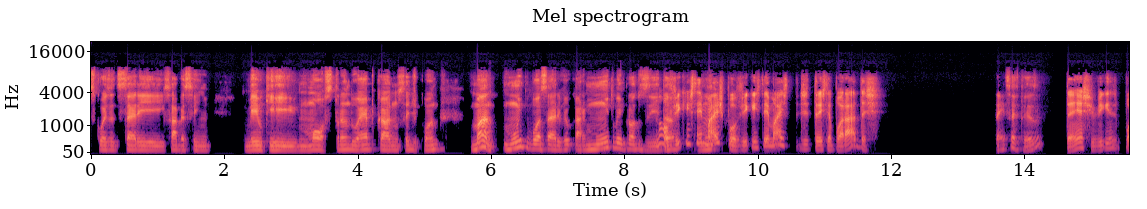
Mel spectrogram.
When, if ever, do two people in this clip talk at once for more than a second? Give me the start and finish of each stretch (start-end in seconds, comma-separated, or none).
8.5-9.8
